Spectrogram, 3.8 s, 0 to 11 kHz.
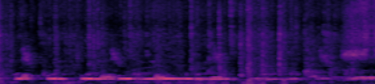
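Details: Zebra doves kept at a breeding farm, birds of various ages, visited on Wednesday 3 July 2019; a run of short, clear cooing notes, several overlapping, repeated rapidly and unevenly, with faint room noise.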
